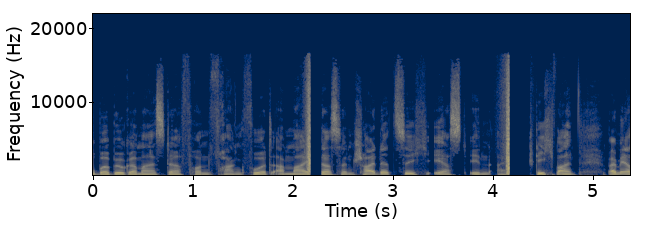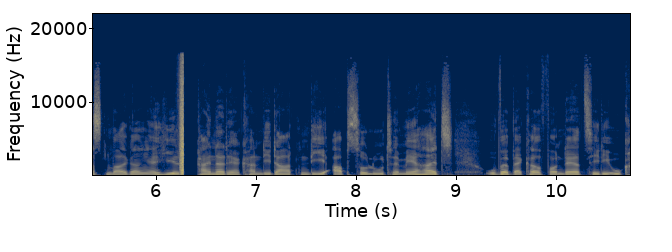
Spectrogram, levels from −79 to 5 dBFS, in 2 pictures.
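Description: A speech clip with three wireless microphone squelch dropouts. Each time the radio signal fades, hiss rises, and the receiver's squelch mutes the sound. The dropouts fall at 2.06–2.29 s, muting about 121 ms before "entscheidet sich erst in"; at 3.99–4.43 s, muting about 214 ms after it; and at 6.19–6.42 s, muting about 150 ms.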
